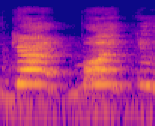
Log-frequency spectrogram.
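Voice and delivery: put-on high, loud call at the kids; hammed-up parent scolding; mock scolding parent. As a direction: snap at them like a fussing mama.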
